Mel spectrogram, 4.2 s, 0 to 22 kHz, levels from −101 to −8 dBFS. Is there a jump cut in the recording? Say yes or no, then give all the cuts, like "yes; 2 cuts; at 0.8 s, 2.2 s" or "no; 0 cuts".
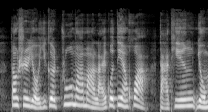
yes; 1 cut; at 3.1 s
